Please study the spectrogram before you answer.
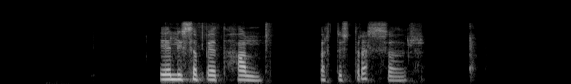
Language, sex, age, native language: Icelandic, female, 40-49, Icelandic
